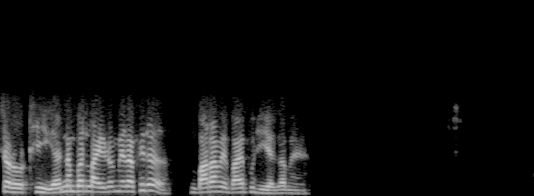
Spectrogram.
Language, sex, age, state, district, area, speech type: Dogri, male, 30-45, Jammu and Kashmir, Samba, rural, conversation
